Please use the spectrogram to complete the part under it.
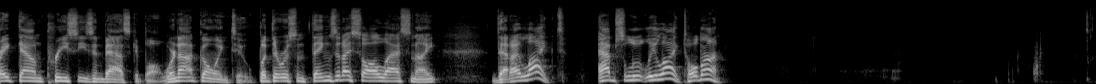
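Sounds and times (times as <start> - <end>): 
speech: 0.0 - 7.3
sipping a drink: 8.0 - 10.9
swallowing: 8.2 - 9.3.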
